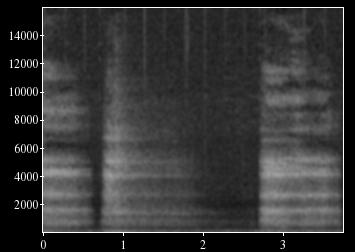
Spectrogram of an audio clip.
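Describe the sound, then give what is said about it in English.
A voice imitating breathing heard through a faulty home intercom: a steady airy hiss with two louder, drawn-out breaths standing out from it. “Like, we would hear breathing, like,”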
